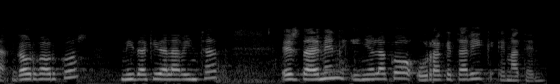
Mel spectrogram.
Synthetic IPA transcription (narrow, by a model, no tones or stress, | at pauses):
ɡawɾɣawɾko̞s | niðakiðalaβ̞e̞jnt͡sat̪ | e̞zd̪ae̞me̞niɲo̞lako̞ʔurake̞t̪aɾike̞mat̪e̞n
